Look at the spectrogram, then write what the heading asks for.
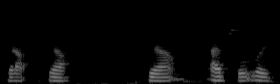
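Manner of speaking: normal talking voice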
